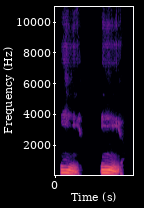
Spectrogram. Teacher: The long E is you're contracting and smiling, and your cheeks go back and your tongue gets strong and it goes back a little bit.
